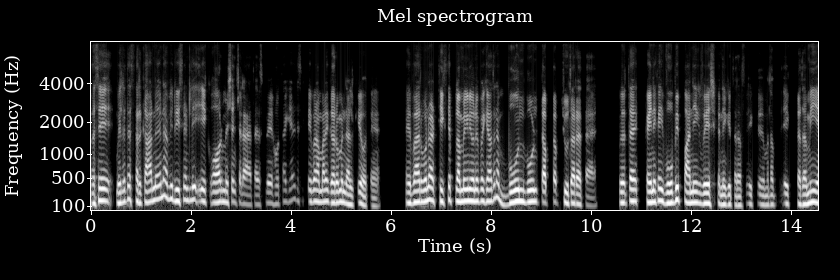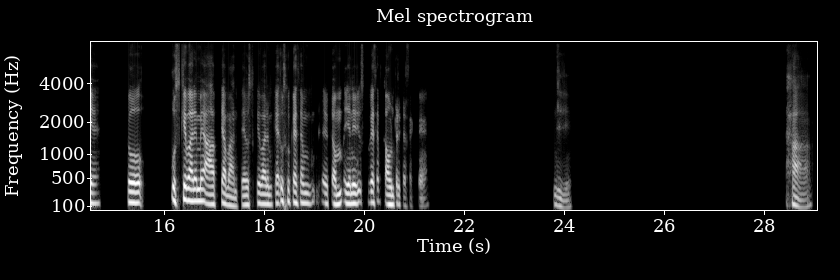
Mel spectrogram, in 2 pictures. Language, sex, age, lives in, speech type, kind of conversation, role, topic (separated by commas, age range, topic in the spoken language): Hindi, male, 30-34, India, conversation, podcast, host, Ghar mein paani bachane ke liye tum kaun-kaun si simple aadatein follow karte ho?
